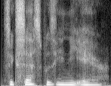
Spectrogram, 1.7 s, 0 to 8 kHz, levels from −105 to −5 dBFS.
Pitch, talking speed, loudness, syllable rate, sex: 165 Hz, 180 wpm, -15 LUFS, 3.8 syllables/s, male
